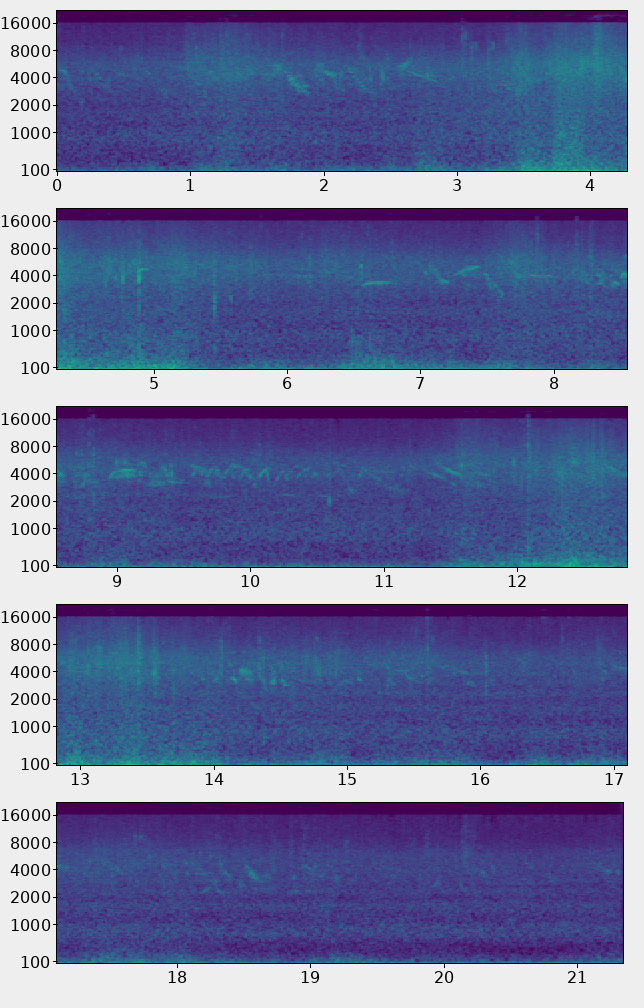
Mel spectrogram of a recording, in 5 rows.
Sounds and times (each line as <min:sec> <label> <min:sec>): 0:00.0 Wind blowing through the bramble hedge 0:21.3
